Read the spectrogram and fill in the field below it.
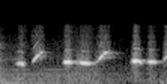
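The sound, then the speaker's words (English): Dusty the cockatiel whistles a repeating three-part phrase: a steady mid note followed by a rising upward slide, sung three times with short pauses, clear and fairly loud. “Dusty the cockatiel is a beautiful bird, and it tweets, and it's it's it's a wonderful bird in every way.”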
